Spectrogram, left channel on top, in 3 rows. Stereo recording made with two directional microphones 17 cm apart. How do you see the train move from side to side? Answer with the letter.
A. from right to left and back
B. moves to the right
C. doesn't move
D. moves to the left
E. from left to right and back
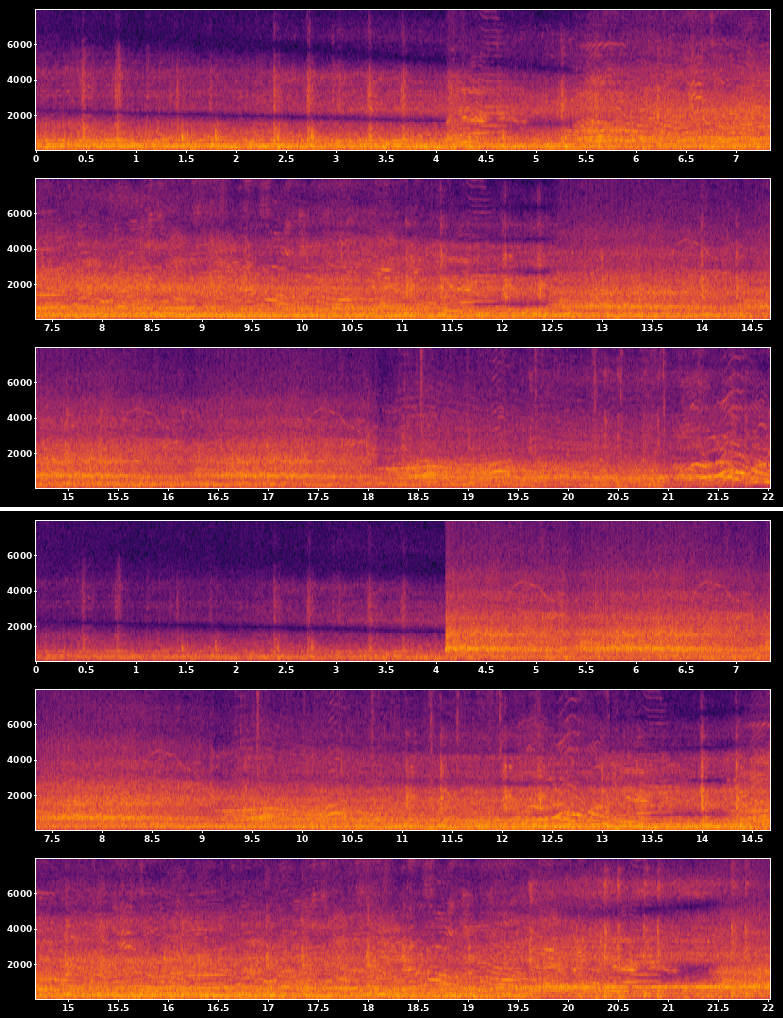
B.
